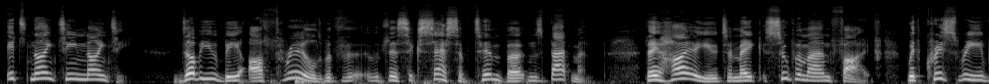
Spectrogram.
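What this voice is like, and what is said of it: Imitating a listener's accent. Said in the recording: “I would read his question in his accent.”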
